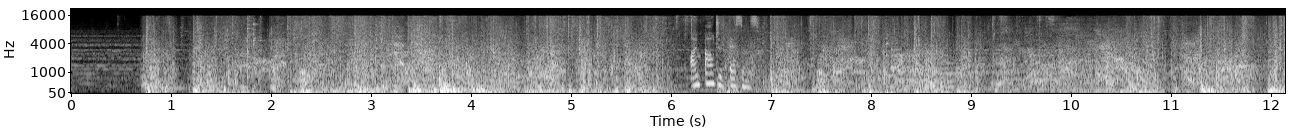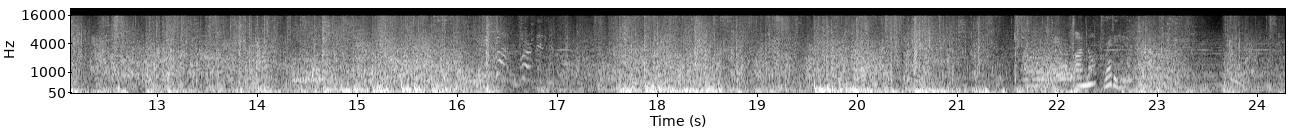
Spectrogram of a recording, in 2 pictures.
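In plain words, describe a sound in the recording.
Blades slash and spells burst in a frantic battle.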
